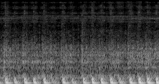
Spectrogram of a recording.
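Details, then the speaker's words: 2022 X-Pro Templar 250cc single-cylinder, 5-speed, after Nibbi PE30mm carburetor install: fast idle with uneven beats, speed hunting between about 1000 and 1500 rpm instead of settling; idle hunting. "yeah it looks like it's bouncing back and forth between I don't know if that's I mean it goes from one what is it between one and 1500"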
